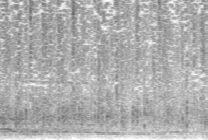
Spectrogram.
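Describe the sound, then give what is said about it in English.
A burst of audience applause, dense and steady clapping from a crowd that fills the whole moment at a fairly loud level, applause for the Daredevil director's cut. “What, are you looking for applause for the Daredevil director's cut?”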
